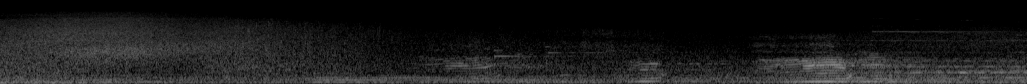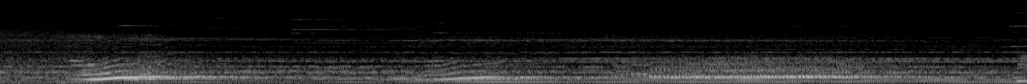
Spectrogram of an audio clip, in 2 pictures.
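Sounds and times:
musical drone: 4.1 - 20.5
whale moaning: 7.5 - 9.3, 10.9 - 12.8, 14.4 - 19.7.

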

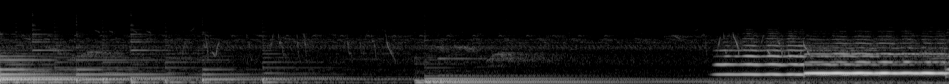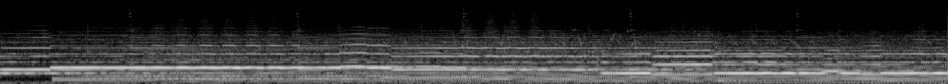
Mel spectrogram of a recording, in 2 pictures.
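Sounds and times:
Amazon rainforest ambience: 0.0 - 18.9.

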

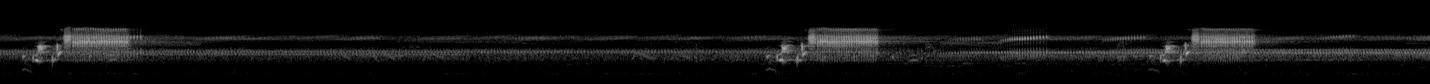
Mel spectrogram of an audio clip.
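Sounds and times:
Red-winged Blackbird calling: 0.3 - 1.2, 7.7 - 8.5, 11.5 - 12.5.

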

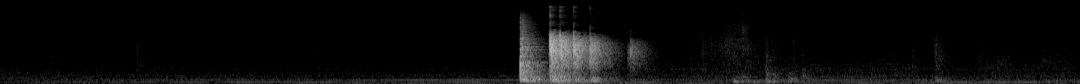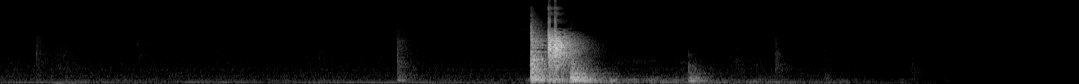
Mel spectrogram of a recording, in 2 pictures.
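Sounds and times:
pool game: 5.2 - 6.6.

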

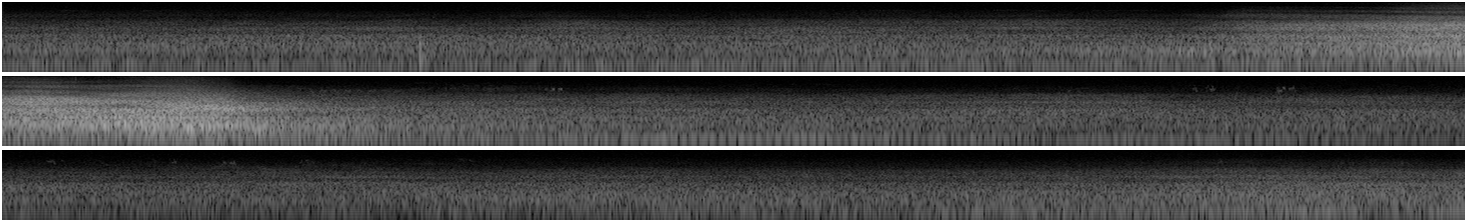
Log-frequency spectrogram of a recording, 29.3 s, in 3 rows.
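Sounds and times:
cars passing on a distant highway: 0.1 - 29.2.

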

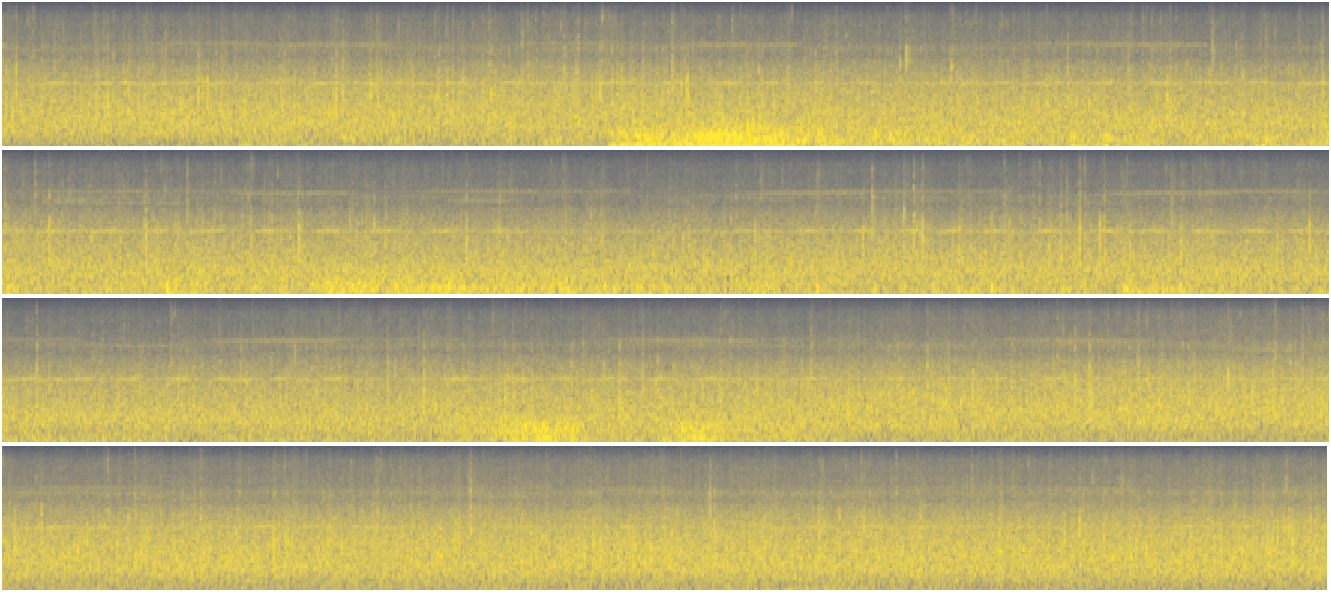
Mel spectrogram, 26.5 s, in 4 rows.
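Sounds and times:
frogs croaking: 0.0 - 26.0
crickets chirping: 0.2 - 21.5
storm approaching a marsh: 1.0 - 20.4.

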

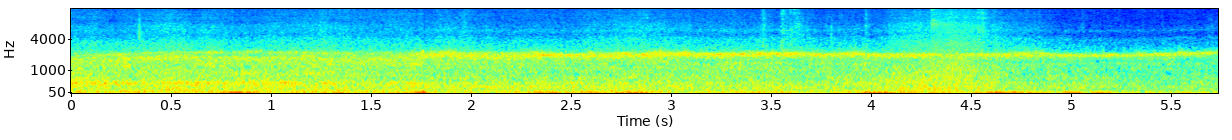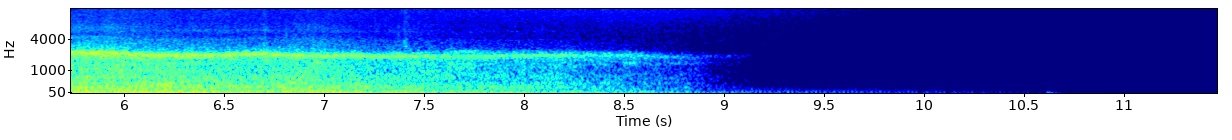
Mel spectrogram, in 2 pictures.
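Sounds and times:
winter blizzard: 0.0 - 7.3.

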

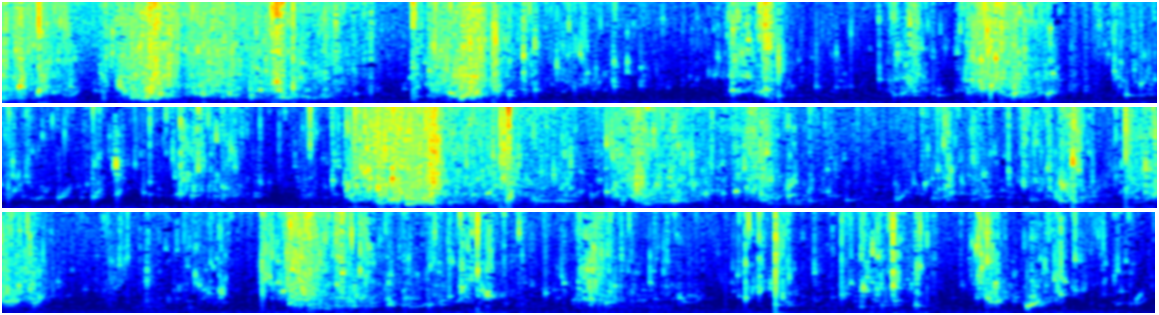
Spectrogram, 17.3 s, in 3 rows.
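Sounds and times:
light water lapping in a bathtub: 0.0 - 17.3.

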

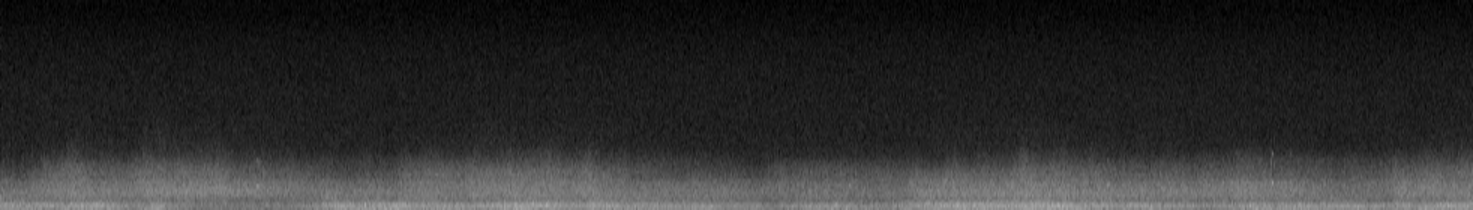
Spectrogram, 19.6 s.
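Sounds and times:
gentle waves on the beach: 0.0 - 19.6.

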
